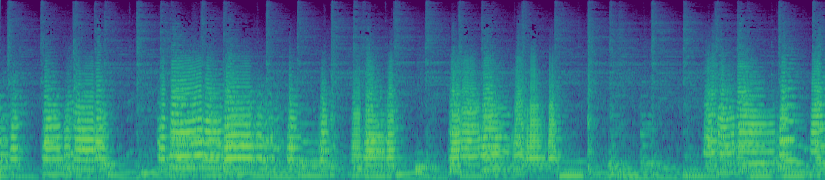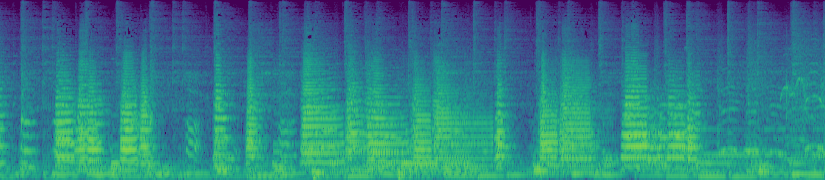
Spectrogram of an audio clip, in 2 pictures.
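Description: A jazz big band playing live, with the trombone section to the fore over a bass line that moves about two notes a second.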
